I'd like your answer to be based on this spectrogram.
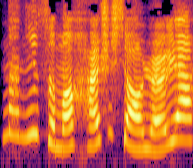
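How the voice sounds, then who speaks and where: A woman's voice: very high voice, animated, fast talker, fairly bright tone. Woman voicing a gullible little boy. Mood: childish. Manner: eager, childish pleading.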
